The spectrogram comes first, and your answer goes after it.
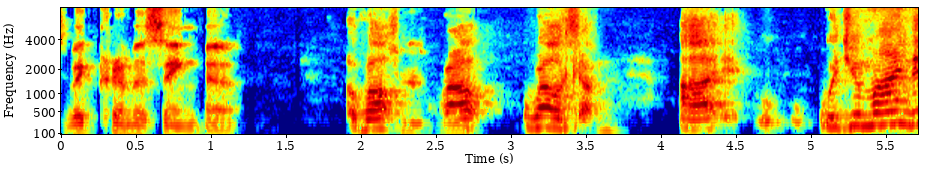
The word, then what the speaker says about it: Wickramasinghe: name as reasoning and it's a phonetic language single as it's pronounced exactly as it's written which is Vikram Singh well welcome would you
